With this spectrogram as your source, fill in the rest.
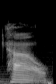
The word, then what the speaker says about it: Cao: but anyway hung and how would you say it again cow would you say it that way yeah I yeah I would pronounce it cow yeah and it looks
